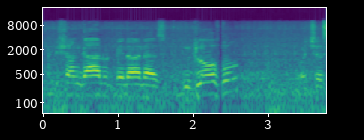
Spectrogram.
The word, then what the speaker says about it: Ndlovu: Elephant in Shangaan would be known as Ndlovu, which is spelled Ndlovu.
